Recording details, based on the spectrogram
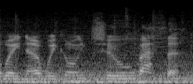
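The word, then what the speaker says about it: Baza: we're on our way now we're going to bathur it's b.a.z.a but it's pronounced bath batter with us because a friend of mine has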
